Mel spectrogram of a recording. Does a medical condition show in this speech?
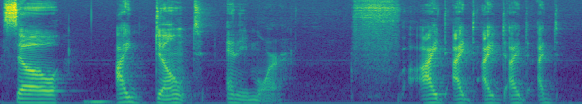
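Yes: stuttering; no longer uses fluency techniques, stutters openly including in acting; fluent when singing, formerly word switching and circumlocution, hiding caused tension and struggle; here repeated words, prolonged sounds.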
